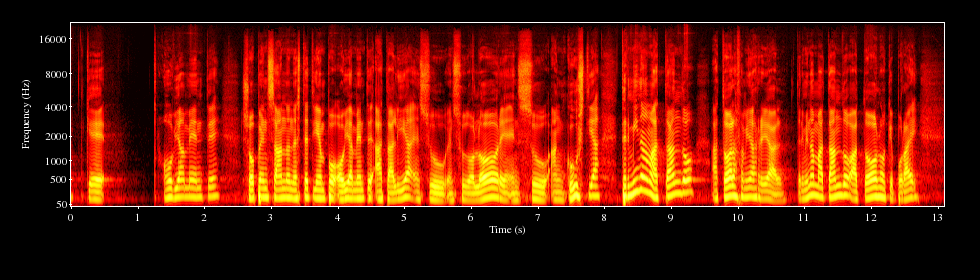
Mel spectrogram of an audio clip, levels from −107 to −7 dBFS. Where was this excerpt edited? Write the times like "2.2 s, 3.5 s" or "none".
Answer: none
